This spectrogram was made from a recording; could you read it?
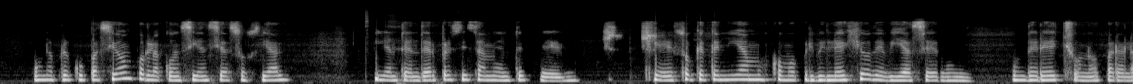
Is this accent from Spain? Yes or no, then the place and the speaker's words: no; Tegucigalpa, Francisco Morazán, Honduras; born there; A ver, nací en el 78, Tegucigalpa, que es la capital de Honduras.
